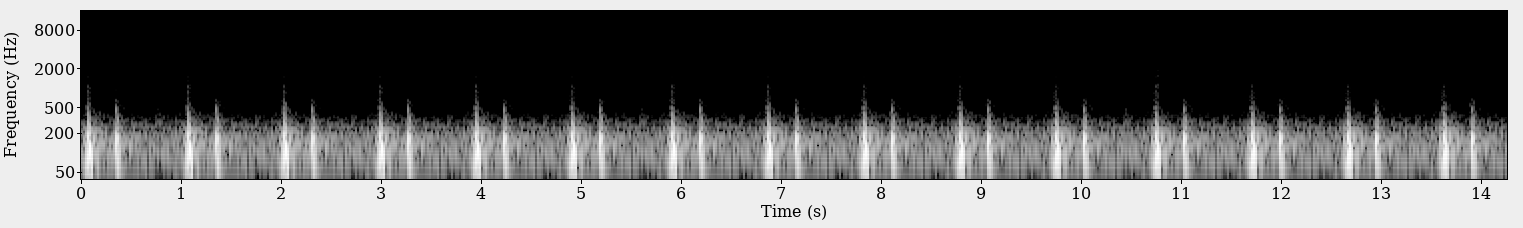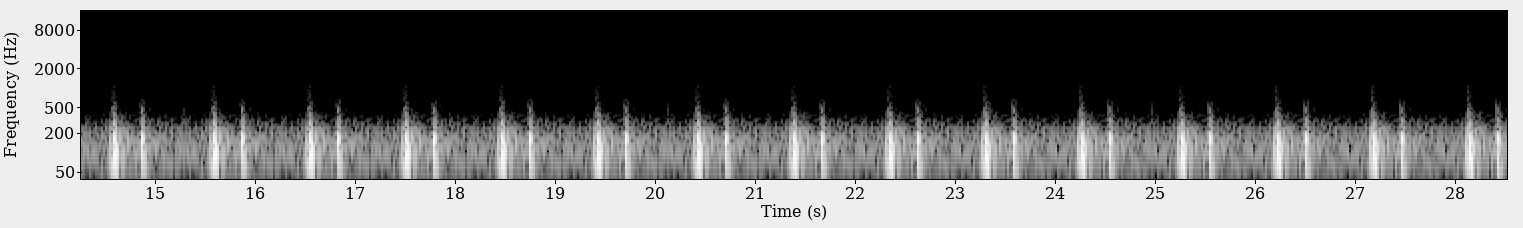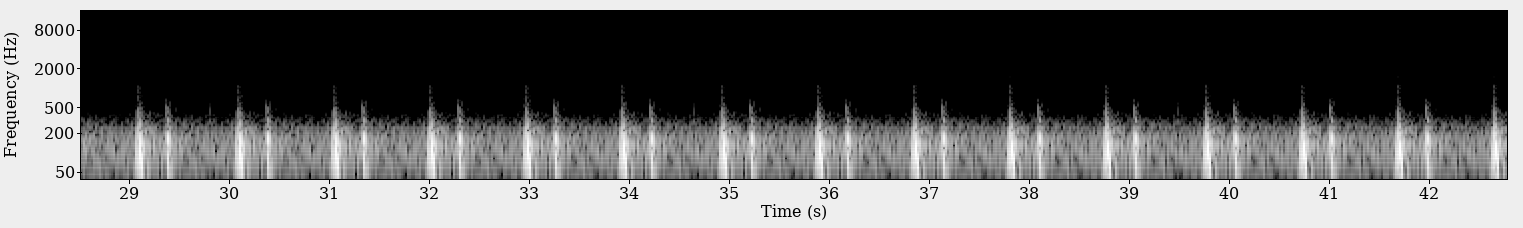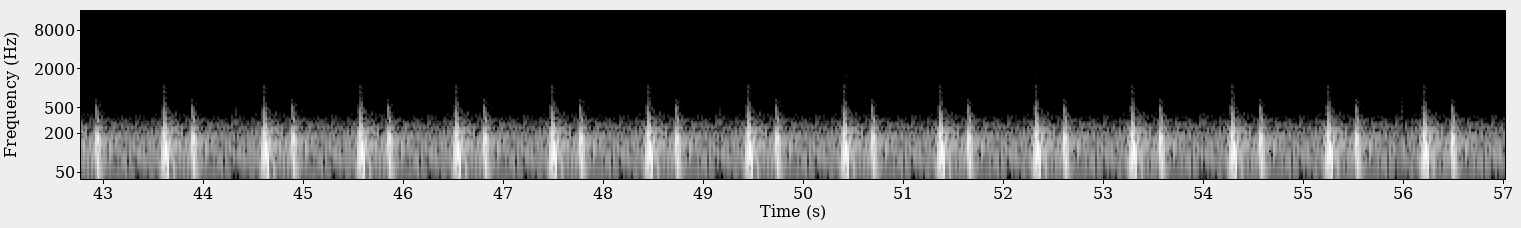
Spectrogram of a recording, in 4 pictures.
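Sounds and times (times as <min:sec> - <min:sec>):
heartbeat double thump: 0:00.0 - 0:02.4, 0:03.0 - 0:05.3, 0:05.9 - 0:08.2, 0:08.8 - 0:14.0, 0:15.6 - 0:19.8, 0:20.4 - 0:20.8, 0:21.4 - 0:26.6, 0:30.1 - 0:32.4, 0:33.0 - 0:37.2, 0:39.8 - 0:41.1, 0:41.7 - 0:44.0, 0:44.6 - 0:45.0, 0:45.6 - 0:46.9, 0:47.5 - 0:48.8, 0:49.4 - 0:49.8, 0:50.4 - 0:50.8, 0:51.4 - 0:52.7, 0:53.3 - 0:55.6, 0:56.2 - 0:56.6.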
